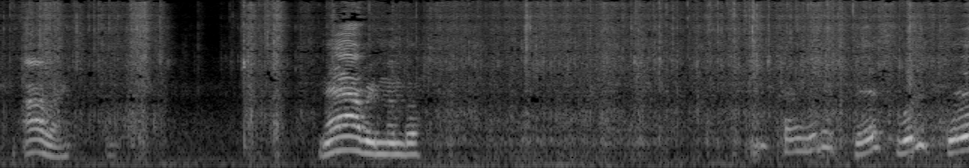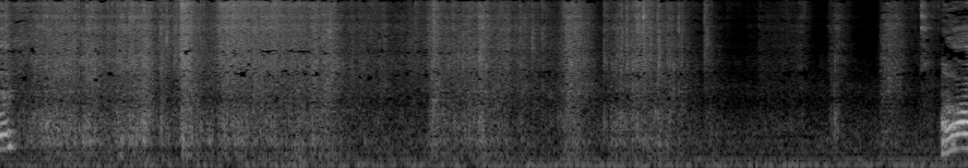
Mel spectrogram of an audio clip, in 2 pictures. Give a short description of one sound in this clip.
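Plastic wrapping rustles and crinkles as it is handled.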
